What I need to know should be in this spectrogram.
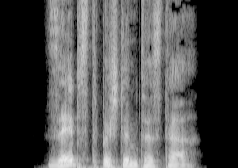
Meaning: inflection of selbstbestimmt: 1. strong/mixed nominative masculine singular superlative degree 2. strong genitive/dative feminine singular superlative degree
- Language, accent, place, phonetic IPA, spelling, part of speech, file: German, Germany, Berlin, [ˈzɛlpstbəˌʃtɪmtəstɐ], selbstbestimmtester, adjective, De-selbstbestimmtester.ogg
